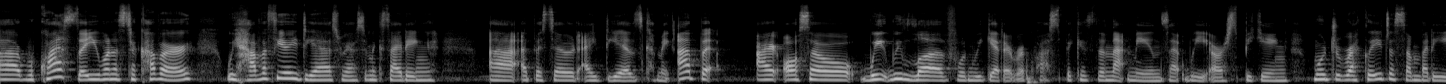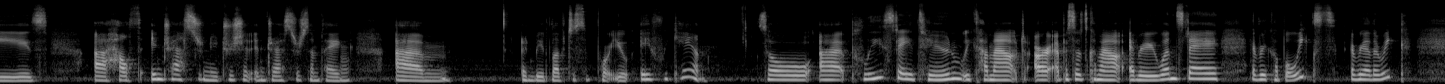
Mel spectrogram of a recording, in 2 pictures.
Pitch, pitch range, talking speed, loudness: 215 Hz, 195-240 Hz, 170 wpm, -26 LUFS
